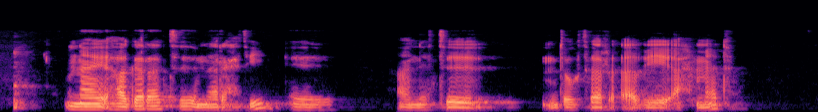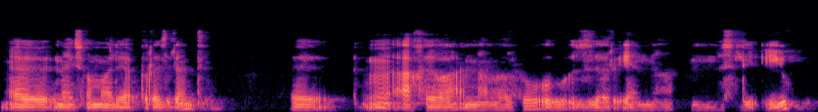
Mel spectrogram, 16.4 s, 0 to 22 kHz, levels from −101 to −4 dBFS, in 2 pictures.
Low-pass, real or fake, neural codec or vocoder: 7.2 kHz; real; none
